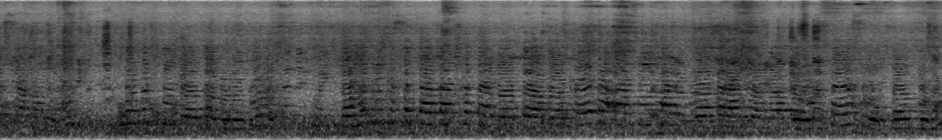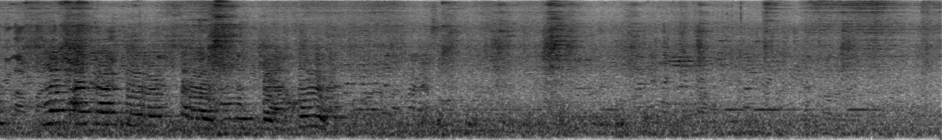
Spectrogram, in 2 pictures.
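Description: A train rolls past close by with a steady rumble and clatter.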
